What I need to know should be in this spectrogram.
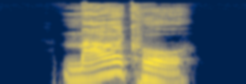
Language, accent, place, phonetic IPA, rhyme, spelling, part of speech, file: German, Germany, Berlin, [ˈmaʁko], -aʁko, Marco, proper noun, De-Marco.ogg
- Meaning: a male given name from Italian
